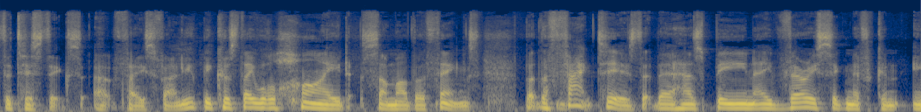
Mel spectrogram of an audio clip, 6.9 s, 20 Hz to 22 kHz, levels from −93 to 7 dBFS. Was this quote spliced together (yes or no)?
no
